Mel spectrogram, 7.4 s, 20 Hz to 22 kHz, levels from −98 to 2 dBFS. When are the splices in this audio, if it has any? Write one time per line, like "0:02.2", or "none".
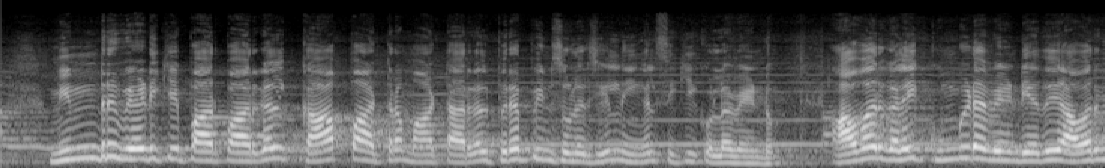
0:05.4

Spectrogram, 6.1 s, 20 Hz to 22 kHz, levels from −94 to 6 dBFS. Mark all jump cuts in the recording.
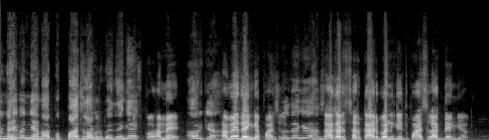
none

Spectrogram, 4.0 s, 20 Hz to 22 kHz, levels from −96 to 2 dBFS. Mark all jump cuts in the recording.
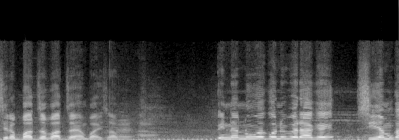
none

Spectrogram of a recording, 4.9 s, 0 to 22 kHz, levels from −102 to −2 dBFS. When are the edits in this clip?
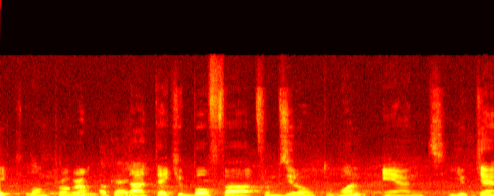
0:01.5
0:03.8

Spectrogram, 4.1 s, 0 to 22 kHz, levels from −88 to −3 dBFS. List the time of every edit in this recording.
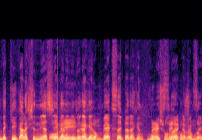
0:02.0

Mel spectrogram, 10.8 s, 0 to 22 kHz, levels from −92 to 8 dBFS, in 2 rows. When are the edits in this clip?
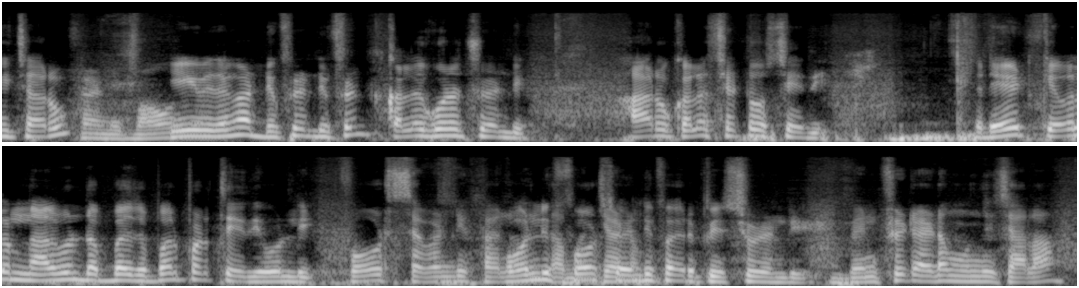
none

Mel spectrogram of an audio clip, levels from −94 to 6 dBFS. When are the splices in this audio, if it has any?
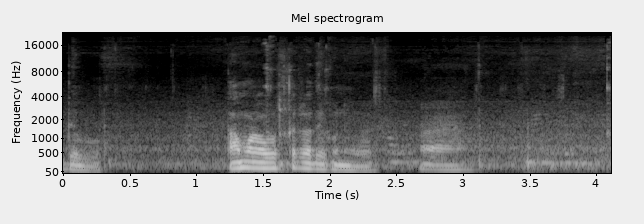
none

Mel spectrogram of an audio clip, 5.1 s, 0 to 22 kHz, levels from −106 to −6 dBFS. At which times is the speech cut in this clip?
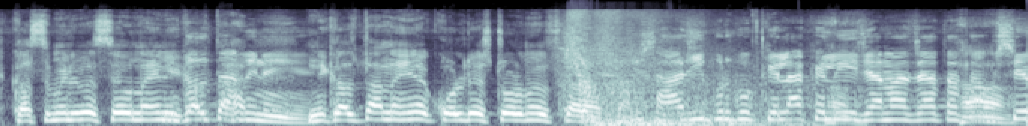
0:03.2

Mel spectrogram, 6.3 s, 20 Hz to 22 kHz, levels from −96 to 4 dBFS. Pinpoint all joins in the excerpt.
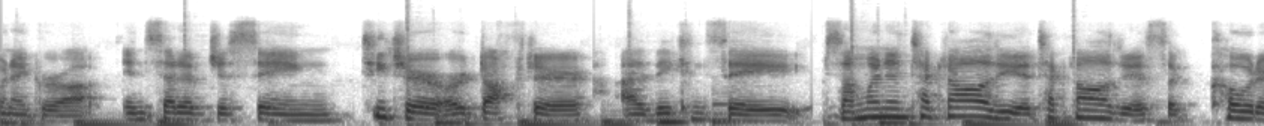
0:01.7
0:03.0
0:04.1

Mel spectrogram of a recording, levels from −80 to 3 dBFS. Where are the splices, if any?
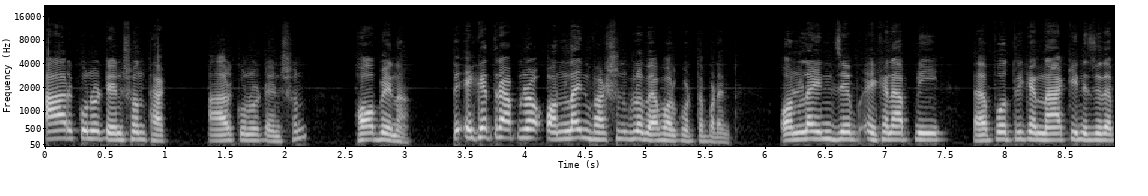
none

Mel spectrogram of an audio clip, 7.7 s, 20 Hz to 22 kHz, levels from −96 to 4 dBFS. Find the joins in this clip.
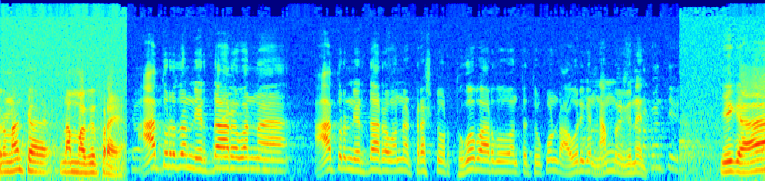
0:01.3
0:06.8

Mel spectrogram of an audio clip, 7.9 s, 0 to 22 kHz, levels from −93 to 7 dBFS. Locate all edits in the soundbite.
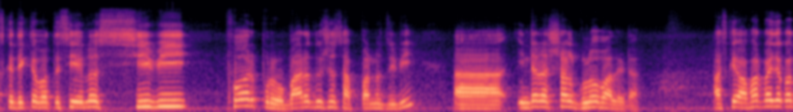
none

